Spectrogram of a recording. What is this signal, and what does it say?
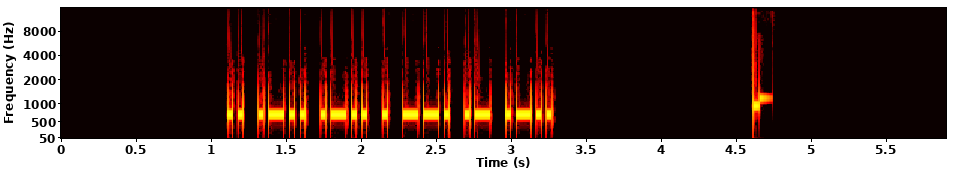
Morse code, heard as a keyed tone, about 34 wpm, 700 Hz. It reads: ILLEGAL
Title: Top 1751-2000 Words 35wpm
